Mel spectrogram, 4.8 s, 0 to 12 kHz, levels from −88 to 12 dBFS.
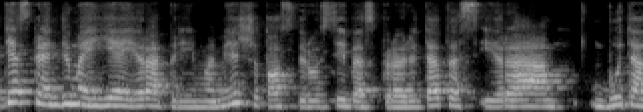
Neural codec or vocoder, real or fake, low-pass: none; real; 10.8 kHz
